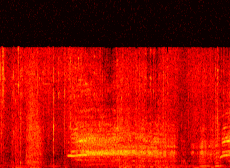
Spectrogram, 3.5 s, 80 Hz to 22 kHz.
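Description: A wild horse in the Witcher 3 video game neighs with a loud, drawn-out whinny over snorts and a few hoof clops, heard up close and alone.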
